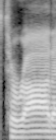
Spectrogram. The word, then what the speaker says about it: Tyrod: He's like, "Hey, uh, Baker called you Tyrod. Is that like your name, or did Baker mispronounce it?" And he's like, "No, like my name's Tarad. I just never corrected anybody."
